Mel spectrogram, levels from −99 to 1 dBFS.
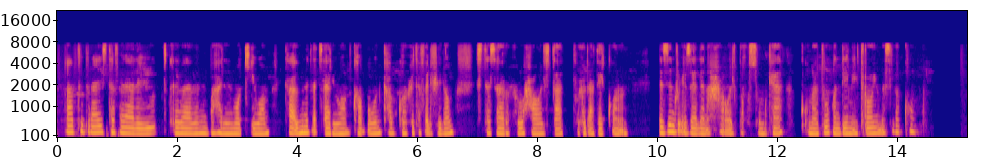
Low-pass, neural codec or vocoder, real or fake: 7.2 kHz; none; real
